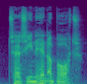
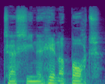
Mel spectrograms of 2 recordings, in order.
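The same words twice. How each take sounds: First: Slow, measured command; simple warning. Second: Very slow, weighted command; insistent warning. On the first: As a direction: say it slowly, without raising the voice. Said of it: "Han sagde blot". (langsom, behersket advarsel) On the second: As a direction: drag out each word, firmly. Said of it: "sagde Ole endnu en gang". (meget langsom, eftertrykkelig advarsel) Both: A narrator's reading.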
